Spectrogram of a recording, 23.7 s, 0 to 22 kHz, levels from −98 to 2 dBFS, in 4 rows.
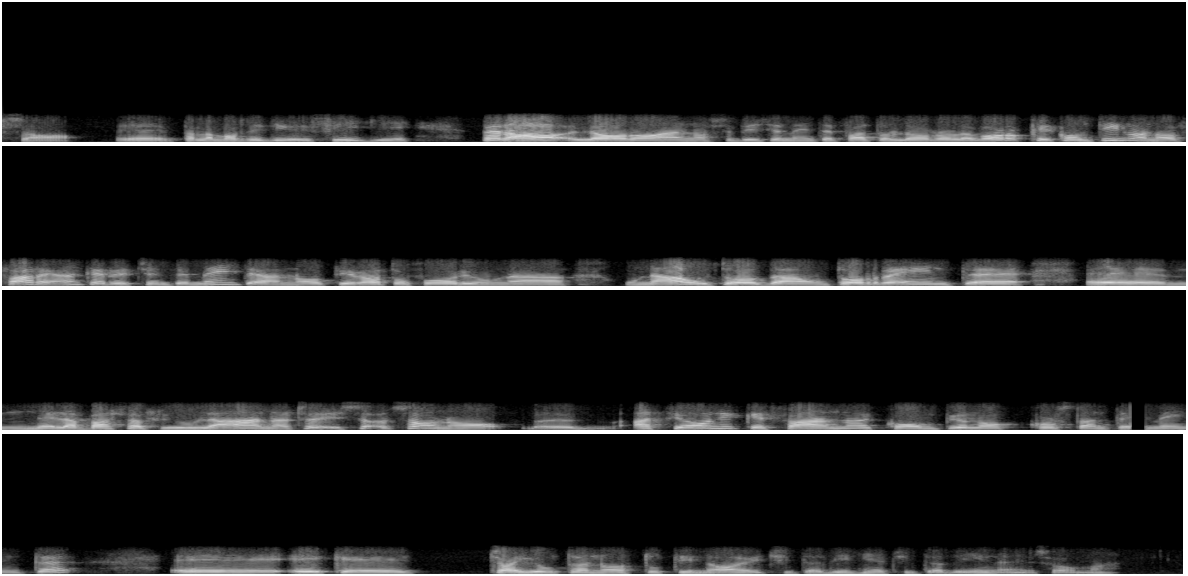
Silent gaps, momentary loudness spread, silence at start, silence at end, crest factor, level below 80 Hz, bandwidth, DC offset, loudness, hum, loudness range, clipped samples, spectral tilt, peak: none; 14 LU; 0.1 s; 0.35 s; 16 dB; -70 dBFS; 4.3 kHz; under 0.1%; -24 LUFS; none; 5 LU; under 0.1%; -4 dB/octave; -8 dBFS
